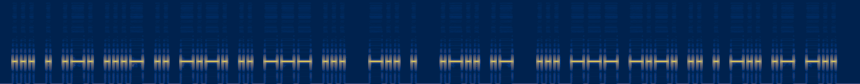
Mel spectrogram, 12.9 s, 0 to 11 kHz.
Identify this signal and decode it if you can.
Morse code, heard as a keyed tone, about 19 wpm, 800 Hz. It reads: SERVICIOS DE LA SOCIEDAD
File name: morse mp3 / ESPAGNOL TEXTE EN CLAIR 2 VITESSE 18 MOTS MINUTES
